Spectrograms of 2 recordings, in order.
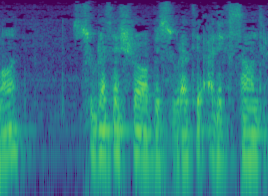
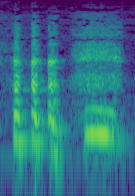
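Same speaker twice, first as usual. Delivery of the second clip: short laugh; 5 semitones higher than usual. A narrator's reading. Man amused at being asked how he knows, short laugh. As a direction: let out a small acted laugh. Character laughs before answering.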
